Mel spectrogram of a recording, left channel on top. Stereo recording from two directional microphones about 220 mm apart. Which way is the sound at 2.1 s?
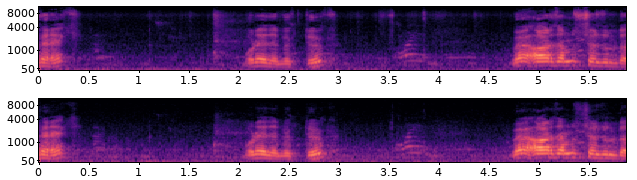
5° left (ahead or behind).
